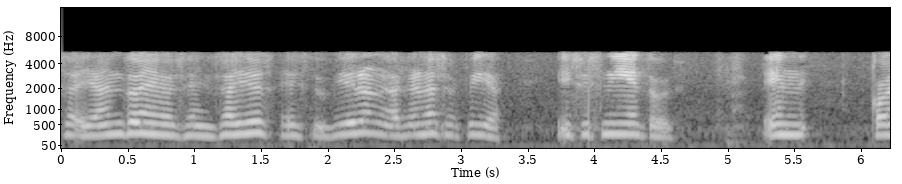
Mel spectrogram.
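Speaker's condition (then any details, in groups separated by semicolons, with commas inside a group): Down syndrome; reads news item aloud on live radio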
